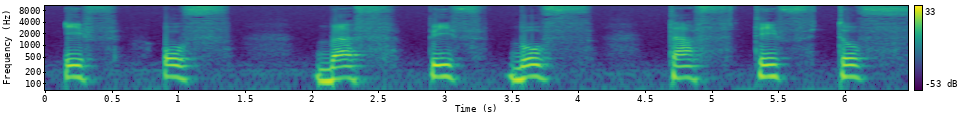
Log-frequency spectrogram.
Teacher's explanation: gigi seri kita yang atas ini nempel ke bibir bawah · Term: fa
